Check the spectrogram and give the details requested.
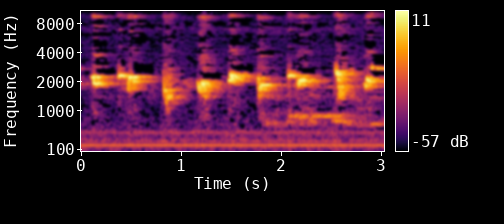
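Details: Male yellow-vented bulbul singing to challenge a rival: a short burst of rich, gurgling whistled phrases in uneven groups, some notes dipping lower, with a constant faint hum behind.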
